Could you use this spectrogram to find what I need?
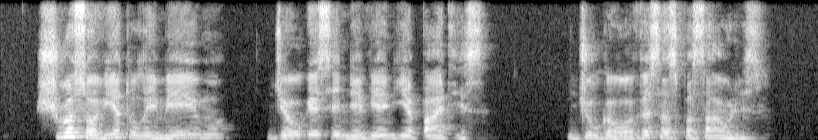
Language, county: Lithuanian, Utena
